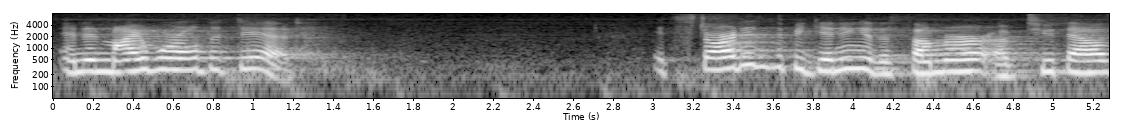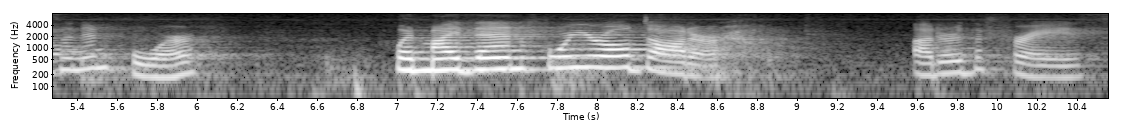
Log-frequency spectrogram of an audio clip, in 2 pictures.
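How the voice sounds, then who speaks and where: A woman's voice: sits high, measured pace, pauses often. Nasal woman speaking in a reverberant hall. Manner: personal storytelling, addresses the audience directly. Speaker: conference keynote speaker. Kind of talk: motivational speech. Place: large conference hall. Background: long reverb of a large hall.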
